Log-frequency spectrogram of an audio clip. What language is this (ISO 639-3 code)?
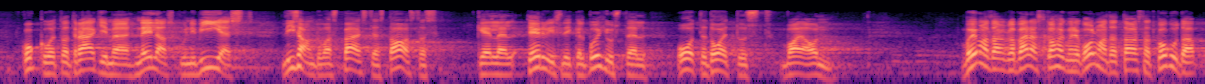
est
